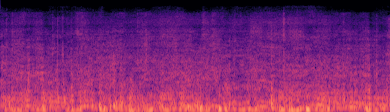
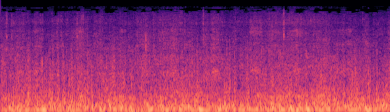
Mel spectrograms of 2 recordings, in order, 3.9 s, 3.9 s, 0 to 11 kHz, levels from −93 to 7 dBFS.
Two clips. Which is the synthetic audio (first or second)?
first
